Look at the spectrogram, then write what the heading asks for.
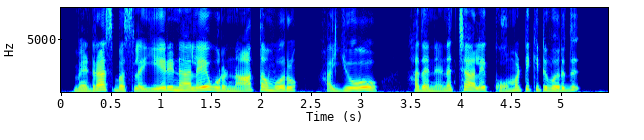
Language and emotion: Tamil, disgusted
